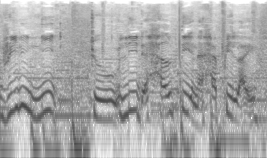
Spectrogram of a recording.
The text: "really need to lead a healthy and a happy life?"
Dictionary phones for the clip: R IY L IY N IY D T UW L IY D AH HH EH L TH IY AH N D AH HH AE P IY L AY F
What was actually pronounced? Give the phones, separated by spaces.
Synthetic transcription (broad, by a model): R IY L IY N IY D T UW L IY D AH HH EH L T IY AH N AH HH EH P IY L AY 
